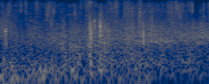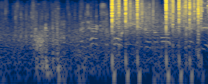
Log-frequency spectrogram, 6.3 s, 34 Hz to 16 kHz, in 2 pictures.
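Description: An M27 IER rifle in Battlefield 6 fires single shots, the sharp cracks scattered amid battlefield rumble and distant gunfire, then coming in a quicker cluster of loud close reports near the end.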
